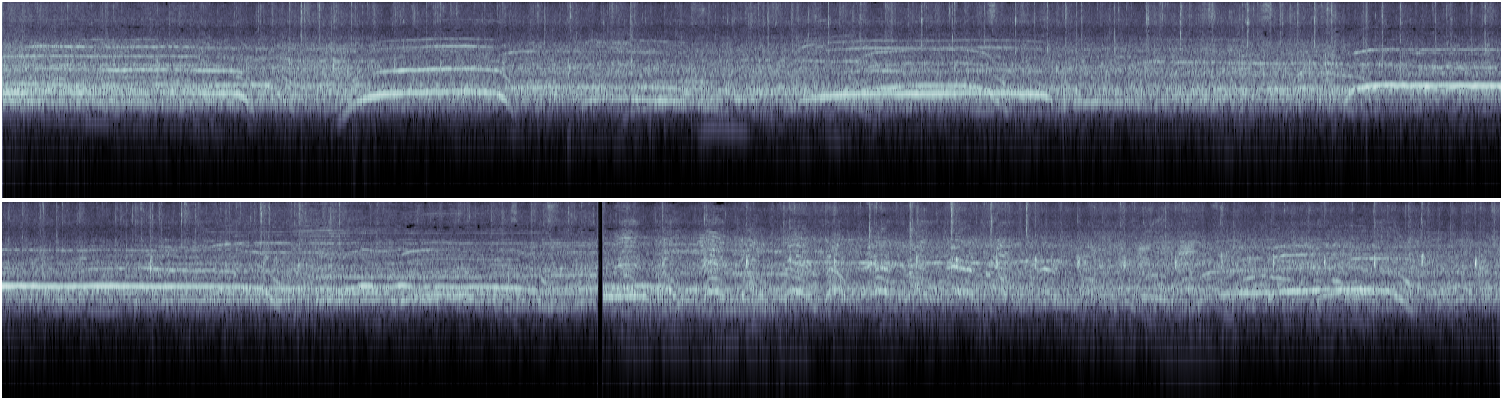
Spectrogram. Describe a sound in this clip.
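A large crowd sings along loudly in a big echoing arena.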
